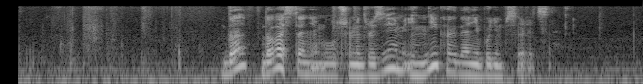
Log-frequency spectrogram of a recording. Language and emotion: Russian, neutral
